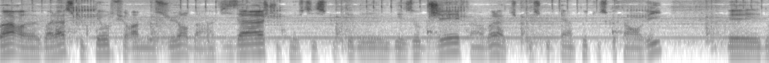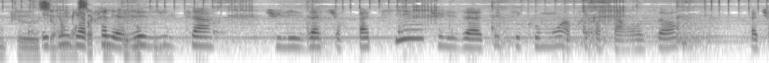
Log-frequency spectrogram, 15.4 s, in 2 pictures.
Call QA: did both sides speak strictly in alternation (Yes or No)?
No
